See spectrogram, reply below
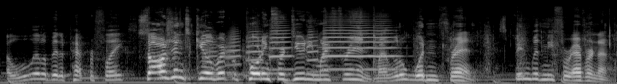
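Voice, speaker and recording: A man in his thirties hosting a home cooking tutorial in a kitchen, enthusiastic with playful asides. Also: fairly high pitch. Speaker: cooking show host.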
